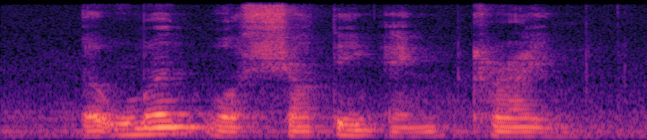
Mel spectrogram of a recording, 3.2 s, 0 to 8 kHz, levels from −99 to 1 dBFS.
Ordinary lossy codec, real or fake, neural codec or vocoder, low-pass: none; real; none; 7.2 kHz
